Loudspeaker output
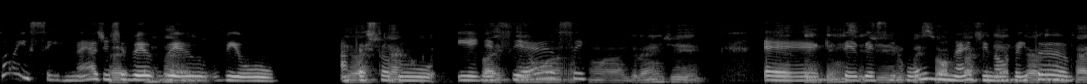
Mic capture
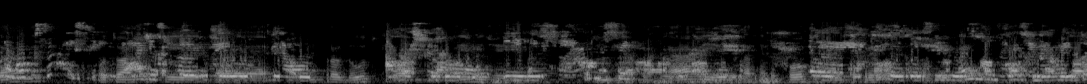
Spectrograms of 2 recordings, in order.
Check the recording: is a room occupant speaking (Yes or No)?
Yes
